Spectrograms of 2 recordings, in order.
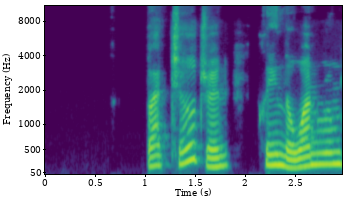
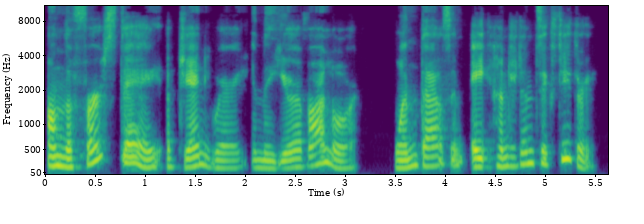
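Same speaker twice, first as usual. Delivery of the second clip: plain reading voice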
